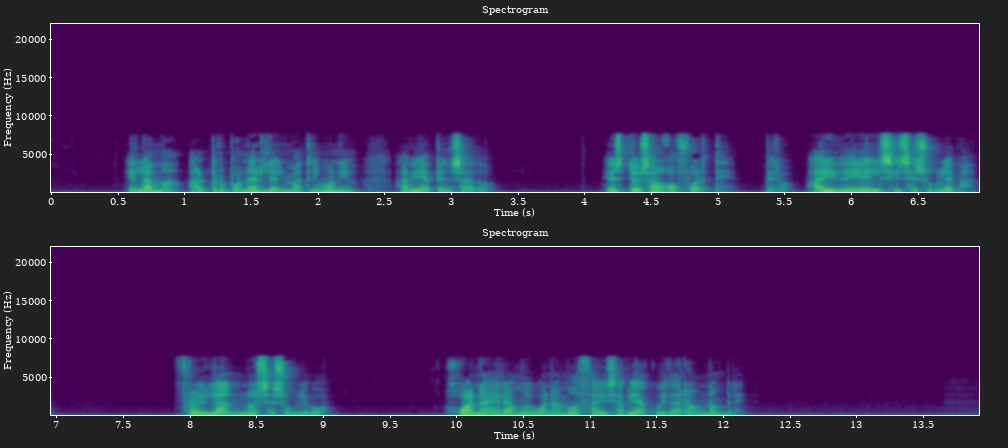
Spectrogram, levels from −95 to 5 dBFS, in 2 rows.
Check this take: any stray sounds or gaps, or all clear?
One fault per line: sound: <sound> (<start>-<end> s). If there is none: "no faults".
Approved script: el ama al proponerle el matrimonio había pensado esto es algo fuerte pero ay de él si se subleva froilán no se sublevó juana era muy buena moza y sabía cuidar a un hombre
no faults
